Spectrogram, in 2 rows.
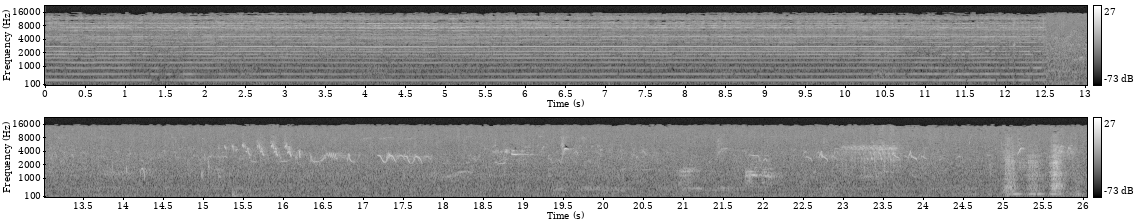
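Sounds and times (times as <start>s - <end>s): background hiss: 0.0s - 26.0s
small birds chirping: 12.6s - 26.0s.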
